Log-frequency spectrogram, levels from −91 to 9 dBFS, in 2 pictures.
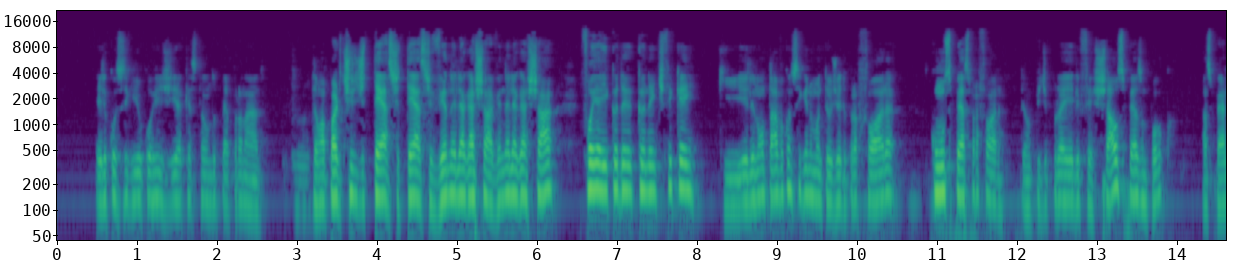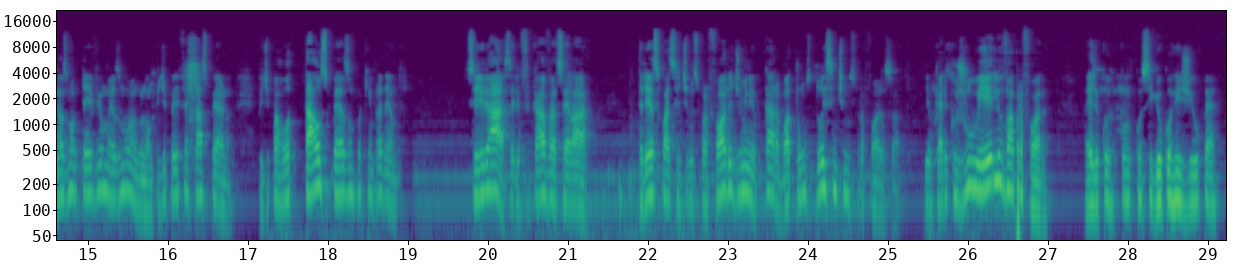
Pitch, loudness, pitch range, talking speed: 135 Hz, -28 LUFS, 120-155 Hz, 235 wpm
